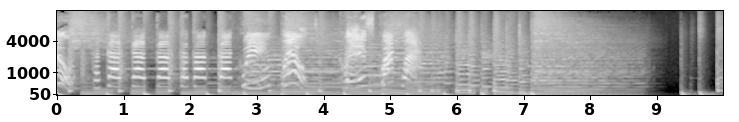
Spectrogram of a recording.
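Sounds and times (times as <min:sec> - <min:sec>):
children's song backing music: 0:00.0 - 0:08.1.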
